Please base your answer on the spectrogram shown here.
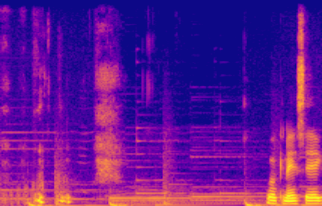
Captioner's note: heh-heh-hh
